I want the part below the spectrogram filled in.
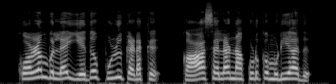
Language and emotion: Tamil, angry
